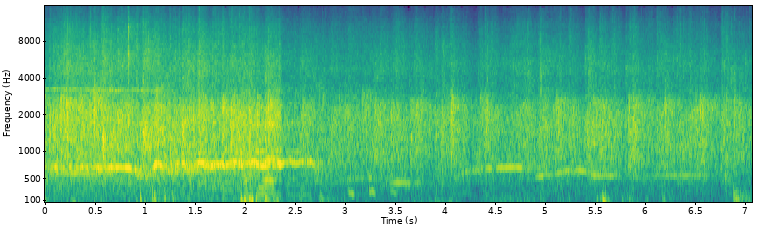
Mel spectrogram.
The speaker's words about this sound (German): Das ist wirklich eine Erwähnung wert und einen fetten Applaus.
